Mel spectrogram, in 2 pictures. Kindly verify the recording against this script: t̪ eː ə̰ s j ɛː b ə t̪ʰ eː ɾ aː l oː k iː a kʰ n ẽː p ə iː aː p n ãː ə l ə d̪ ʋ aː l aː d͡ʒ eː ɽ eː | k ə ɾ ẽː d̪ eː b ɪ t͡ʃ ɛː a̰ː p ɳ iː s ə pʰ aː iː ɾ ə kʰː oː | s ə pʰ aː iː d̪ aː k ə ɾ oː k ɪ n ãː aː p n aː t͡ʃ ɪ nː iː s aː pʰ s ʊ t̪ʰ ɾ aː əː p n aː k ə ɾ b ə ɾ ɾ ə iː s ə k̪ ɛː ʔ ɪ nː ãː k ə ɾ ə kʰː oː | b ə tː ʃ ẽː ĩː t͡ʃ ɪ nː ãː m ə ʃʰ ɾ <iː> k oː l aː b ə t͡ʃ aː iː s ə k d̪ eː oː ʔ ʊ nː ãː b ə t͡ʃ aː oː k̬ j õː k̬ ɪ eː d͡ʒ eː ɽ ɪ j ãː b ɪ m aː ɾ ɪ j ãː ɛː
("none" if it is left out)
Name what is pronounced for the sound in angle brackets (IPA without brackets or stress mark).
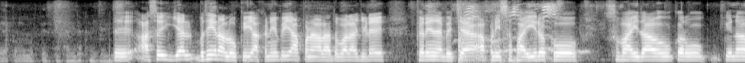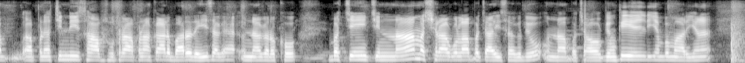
aː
